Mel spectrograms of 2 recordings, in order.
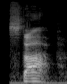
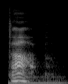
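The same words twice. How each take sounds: First: It is said in a loud, booming voice. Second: It is said in a weak, unbooming voice.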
